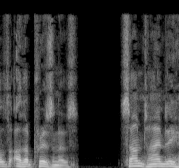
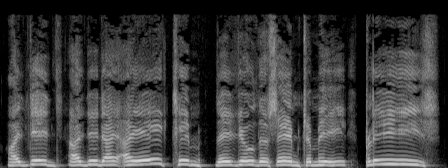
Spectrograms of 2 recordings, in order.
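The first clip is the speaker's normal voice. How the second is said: high, halting, whimpered confession; frightened mumble; 10 semitones higher, slower than usual. A narrator's reading. Prisoner confesses eating the rat and begs, frightened mumble. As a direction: plead in a high, drawn-out, stumbling whimper. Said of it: "he mumbled".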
